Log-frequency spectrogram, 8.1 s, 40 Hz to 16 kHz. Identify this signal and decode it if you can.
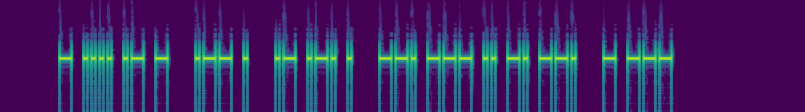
Morse code, heard as a keyed tone, about 28 wpm, 700 Hz. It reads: THAT WE ARE GOING TO
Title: Sets of 5 Words Encore 30wpm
